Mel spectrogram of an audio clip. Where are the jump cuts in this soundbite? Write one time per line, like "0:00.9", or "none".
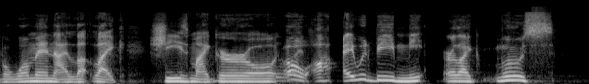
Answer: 0:02.8
0:04.3

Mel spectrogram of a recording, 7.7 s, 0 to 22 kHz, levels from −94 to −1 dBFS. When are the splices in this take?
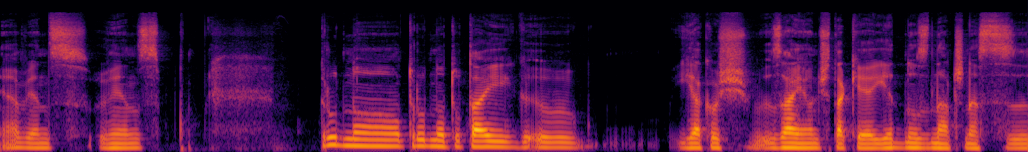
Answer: none

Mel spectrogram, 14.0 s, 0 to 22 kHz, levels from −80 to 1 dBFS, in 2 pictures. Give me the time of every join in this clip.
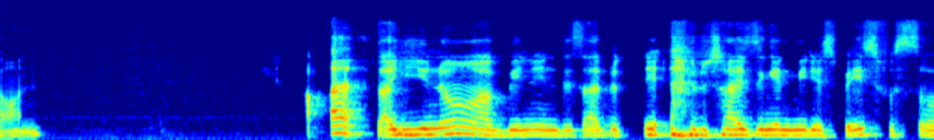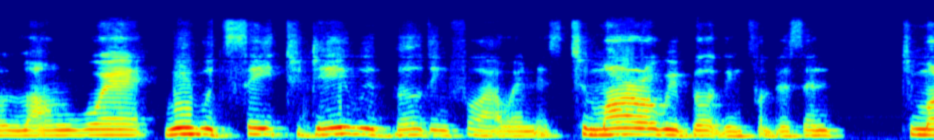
0:02.8
0:08.2

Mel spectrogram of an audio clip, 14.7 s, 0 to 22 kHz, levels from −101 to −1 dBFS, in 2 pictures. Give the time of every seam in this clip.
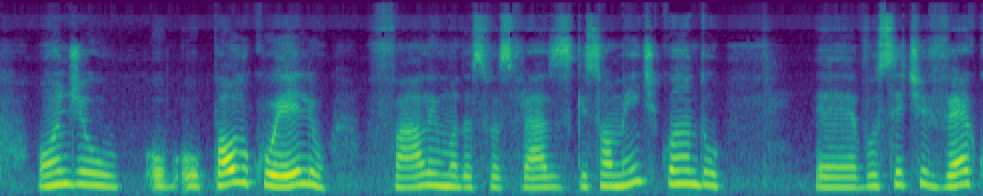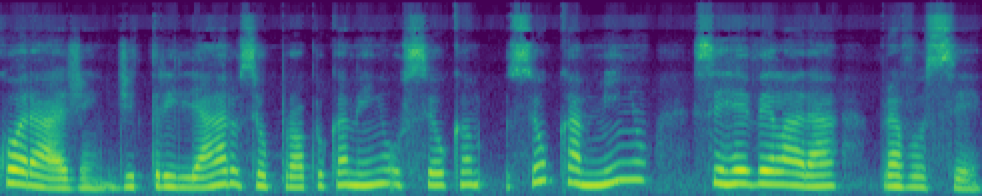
none

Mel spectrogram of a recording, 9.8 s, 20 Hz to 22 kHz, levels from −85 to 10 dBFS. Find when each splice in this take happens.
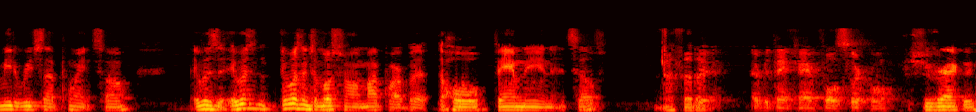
0:03.1

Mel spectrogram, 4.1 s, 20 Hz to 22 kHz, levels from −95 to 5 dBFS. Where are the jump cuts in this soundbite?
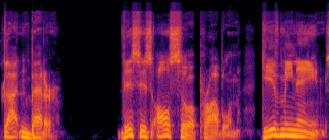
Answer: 0:01.3
0:03.2

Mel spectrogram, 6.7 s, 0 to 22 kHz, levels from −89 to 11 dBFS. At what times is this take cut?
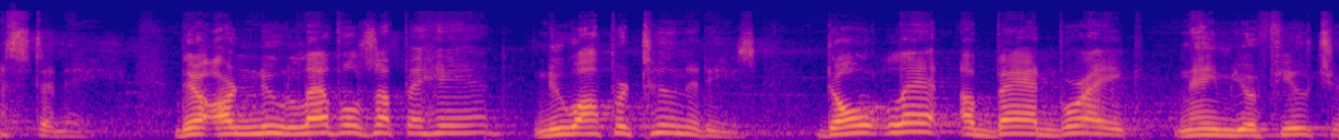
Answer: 0:02.6

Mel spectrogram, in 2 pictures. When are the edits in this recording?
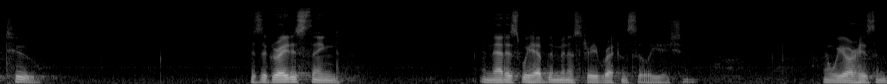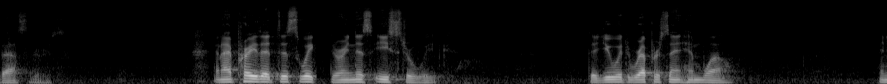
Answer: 0:12.0

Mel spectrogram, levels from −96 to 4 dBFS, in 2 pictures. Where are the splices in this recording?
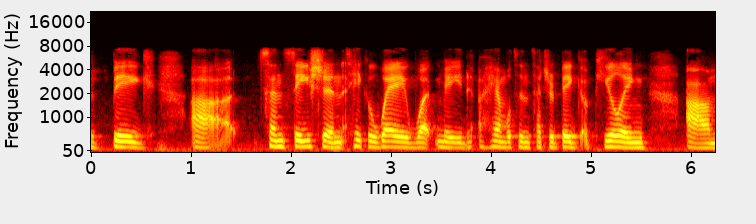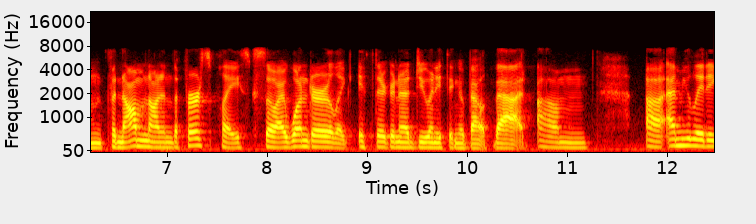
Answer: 0:02.5
0:07.9
0:10.7

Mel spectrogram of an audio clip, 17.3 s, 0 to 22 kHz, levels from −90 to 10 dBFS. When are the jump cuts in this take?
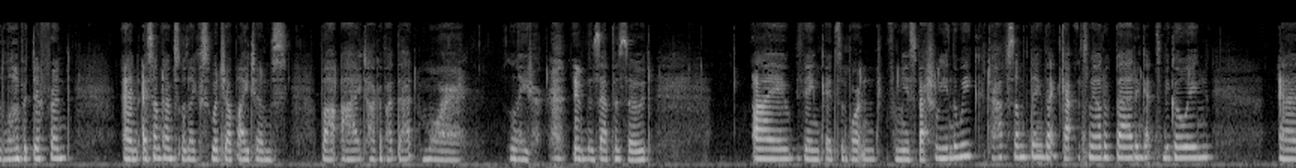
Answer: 0:02.4
0:10.6

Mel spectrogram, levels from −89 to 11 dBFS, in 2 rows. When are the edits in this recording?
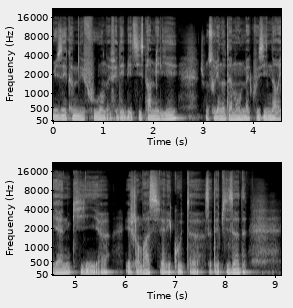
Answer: none

